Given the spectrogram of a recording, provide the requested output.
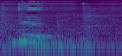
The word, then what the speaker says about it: bleu: So how do you pronounce blue in French? Bleu.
